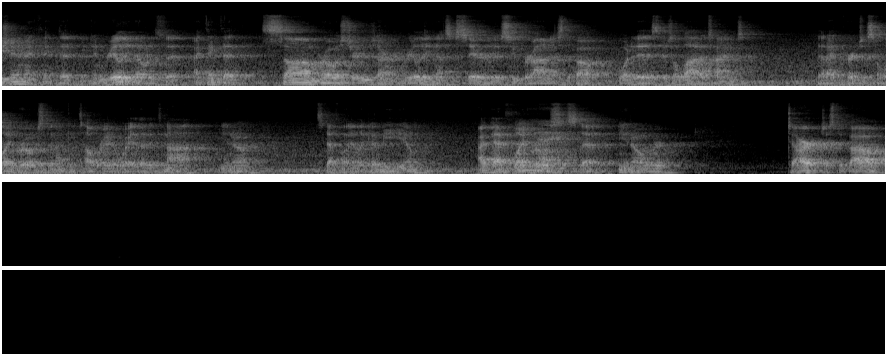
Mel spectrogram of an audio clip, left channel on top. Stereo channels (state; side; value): silent; right; 54 dB below the other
